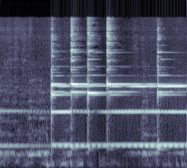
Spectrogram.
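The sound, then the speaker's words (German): A cowbell from a set of seven differently sized sheet-metal bells, each with its own tone, hanging in a row in a shed, rings with several quick metallic strikes, its bright, sustained overtones hanging steadily between hits. No voices, just the clanging bell over a faint background. “Fein aufgereiht hängen sieben verschiedene große Glocken bei ihm im Schuppen.”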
